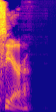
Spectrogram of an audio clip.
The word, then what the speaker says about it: Ciara: Well, which one is it? Is it Sierra or Ciara? – It's Sierra. – Like the mountains? – Yes.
